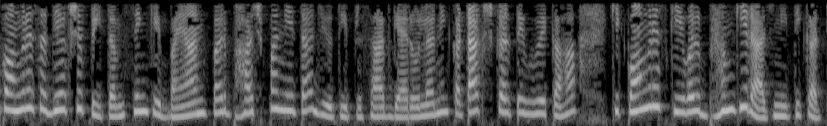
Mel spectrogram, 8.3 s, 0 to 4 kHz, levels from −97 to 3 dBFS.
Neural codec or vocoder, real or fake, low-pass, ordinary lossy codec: none; real; 3.6 kHz; none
